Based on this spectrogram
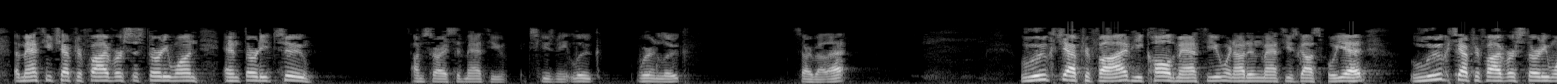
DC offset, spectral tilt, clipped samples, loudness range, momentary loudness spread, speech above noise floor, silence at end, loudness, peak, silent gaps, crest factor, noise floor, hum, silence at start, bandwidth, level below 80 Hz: under 0.1%; -8 dB/octave; under 0.1%; 13 LU; 15 LU; 46 dB; 0 s; -16 LUFS; 0 dBFS; none; 16 dB; -62 dBFS; none; 0.15 s; 7.4 kHz; -56 dBFS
